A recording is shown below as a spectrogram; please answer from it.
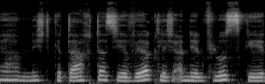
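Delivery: ordinary delivery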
